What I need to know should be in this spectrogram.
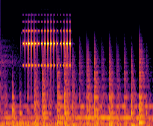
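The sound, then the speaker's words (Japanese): A mobile phone rings in a trouser pocket: a bright, rapidly trilling electronic tone lasts about a second over a busy musical background, which carries on after the ringing stops. “突然ズボンのポケットに入れていた携帯が鳴り始めた。”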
